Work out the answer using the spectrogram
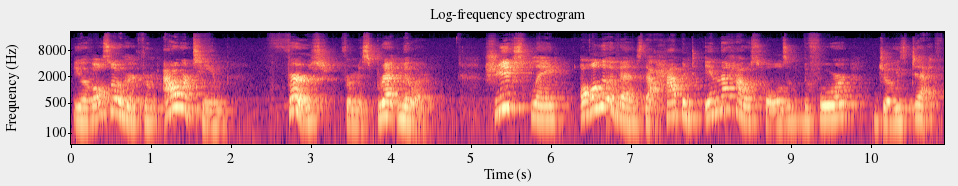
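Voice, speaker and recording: A woman's voice: on the high side, big pitch swings, takes it slowly, fairly bright tone. A woman speaking as a student attorney in a mock trial, giving an earnest, emphatic closing argument. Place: echoey indoor room, recorded from a distance. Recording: very echoey room, distant microphone.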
